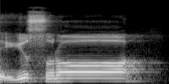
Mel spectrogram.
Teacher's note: 2 زبر پر وقف کرنا ہو تو ایک زبر کے ساتھ الف پڑھا جاتا ہے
